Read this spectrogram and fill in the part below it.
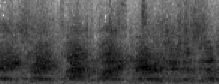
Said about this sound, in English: But also present, though in smaller numbers, anti-gay marriage protesters. Chanting became competitive when arguments and crowds spilled into the street. Police would step in.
